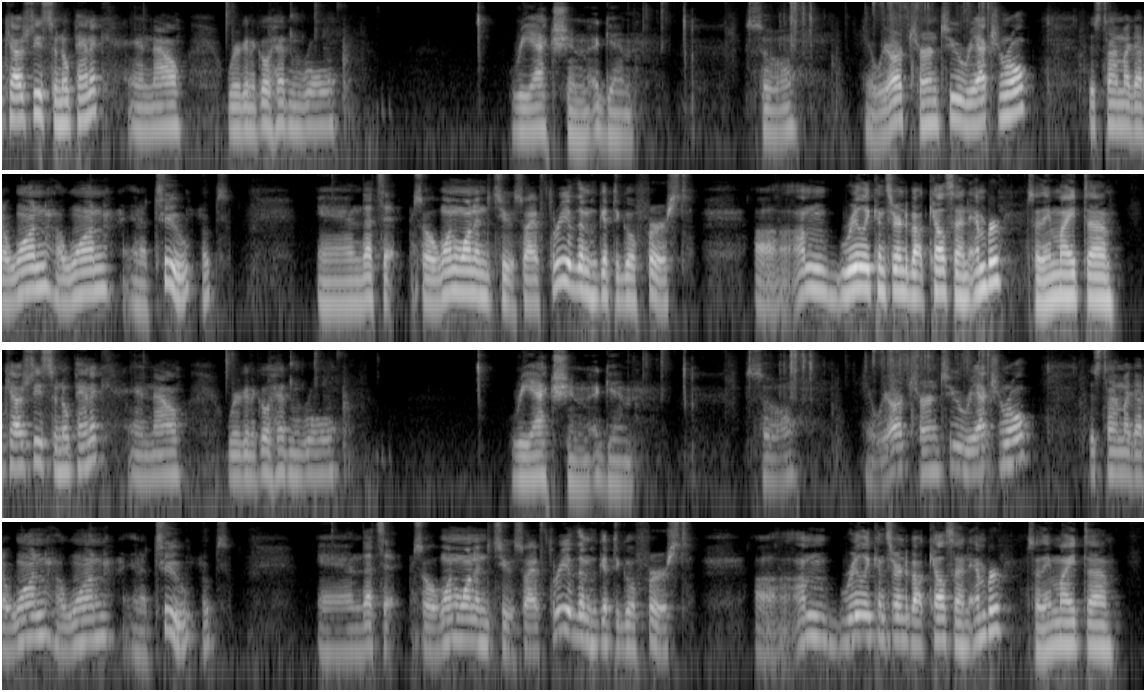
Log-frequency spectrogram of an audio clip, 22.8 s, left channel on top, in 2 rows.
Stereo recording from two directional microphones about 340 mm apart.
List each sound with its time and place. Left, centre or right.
0.0 s speech: left
4.7 s speech: centre
7.4 s speech: left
